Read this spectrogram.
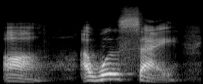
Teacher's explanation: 원래 will은 기능어지만 굉장히 강조해서 했어요.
